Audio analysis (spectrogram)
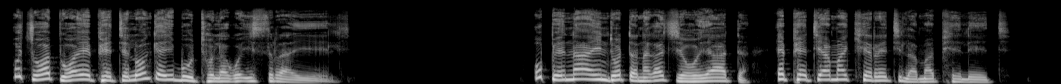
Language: North Ndebele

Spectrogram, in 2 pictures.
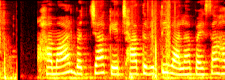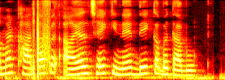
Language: Maithili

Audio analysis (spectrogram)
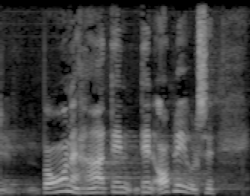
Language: Danish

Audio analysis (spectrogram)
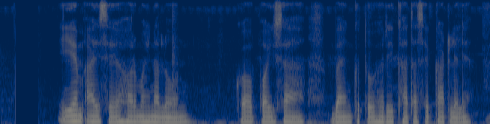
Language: Bhojpuri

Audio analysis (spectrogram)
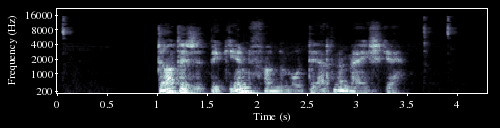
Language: Western Frisian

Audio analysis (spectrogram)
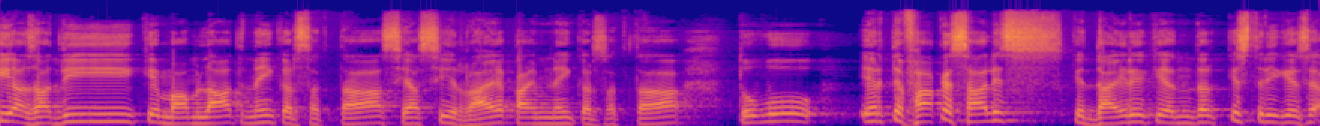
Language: Urdu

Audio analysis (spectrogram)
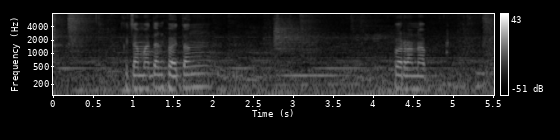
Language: Javanese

